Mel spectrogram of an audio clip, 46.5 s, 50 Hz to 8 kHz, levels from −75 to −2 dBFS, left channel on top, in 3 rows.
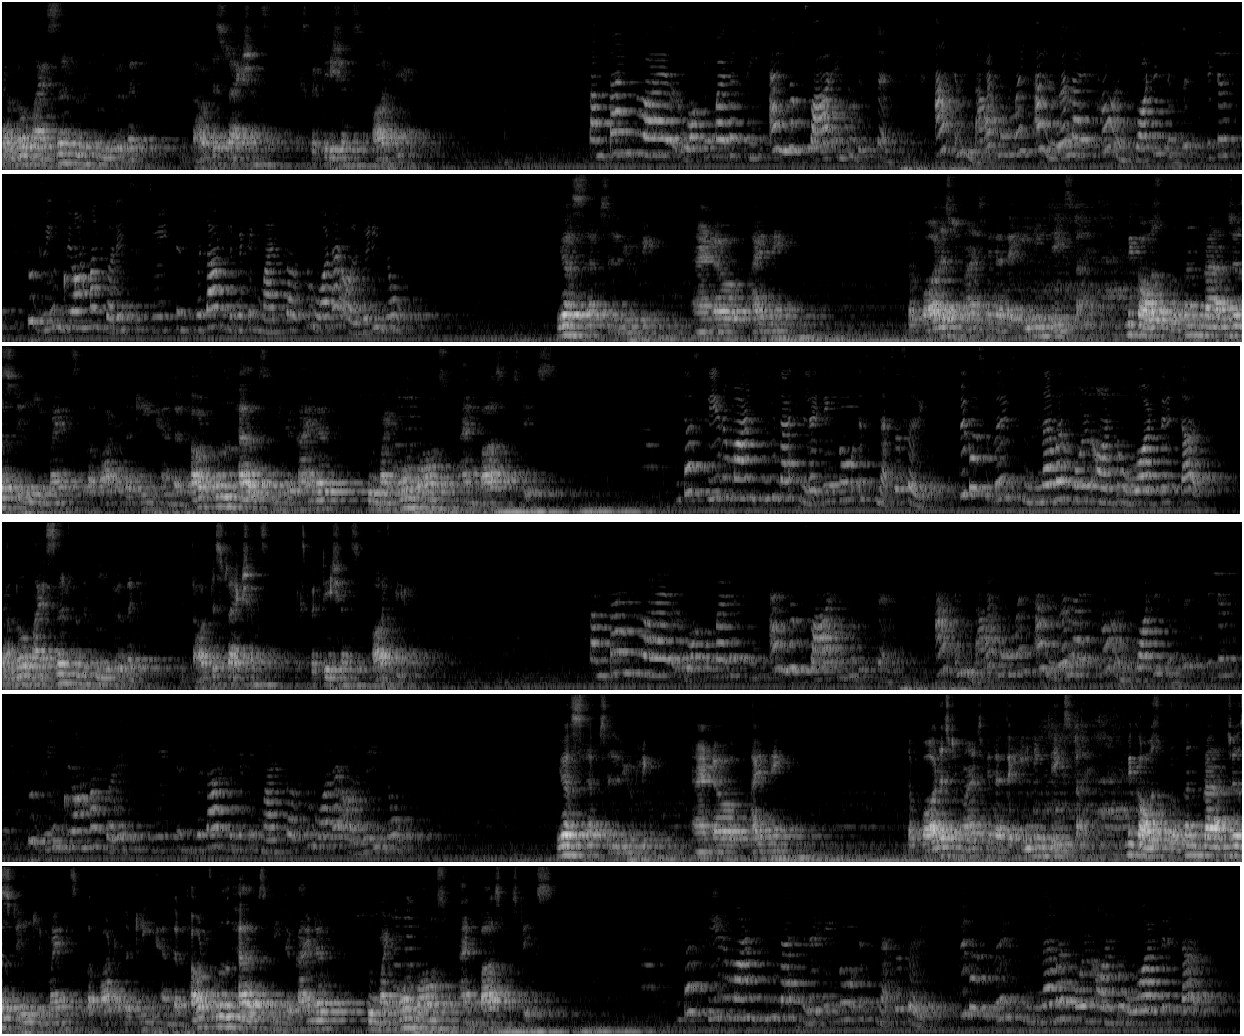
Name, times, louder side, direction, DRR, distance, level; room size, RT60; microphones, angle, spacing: voice 1, 0.0-1.7 2.4-3.3 4.0-4.4 4.6-5.1 22.4-25.6 26.8-35.1 35.6-37.9 38.2-38.4, right 1 dB, 45° right, 0 dB, 0.7 m, -32 dB
voice 2, 7.3-11.2 11.7-15.4 15.8-20.6 39.5-42.6 43.0-46.0, left 3 dB, 80° left, 5 dB, 0.5 m, -40 dB
4.7 x 3.9 x 2.5 m, 1.4 s
head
